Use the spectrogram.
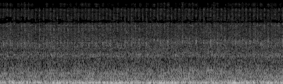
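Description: Volkswagen engine idling rough with a misfire, a loud, steady close-up rumble with an uneven knocking pulse running through it.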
